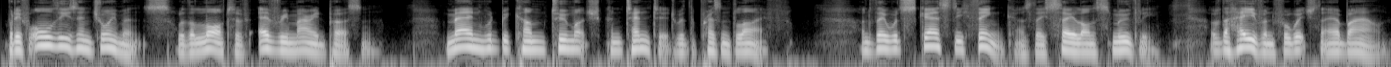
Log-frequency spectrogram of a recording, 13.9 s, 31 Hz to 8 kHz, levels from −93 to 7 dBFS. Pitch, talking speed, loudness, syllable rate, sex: 125 Hz, 170 wpm, -19 LUFS, 4.9 syllables/s, male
